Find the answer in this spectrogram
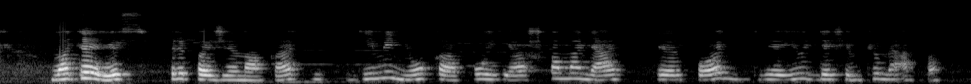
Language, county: Lithuanian, Kaunas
